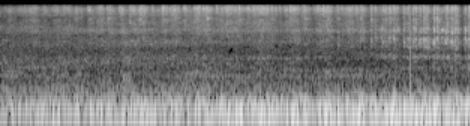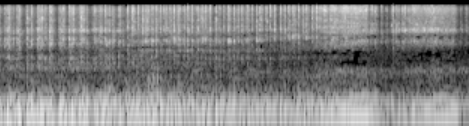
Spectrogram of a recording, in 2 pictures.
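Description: A sports car engine idles with a deep, loud rumble close by.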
